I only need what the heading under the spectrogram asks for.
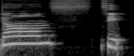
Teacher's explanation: It's called a held T, where we our tongue goes in the position of the T, but we don't aspirate the T.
